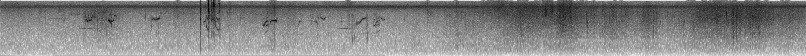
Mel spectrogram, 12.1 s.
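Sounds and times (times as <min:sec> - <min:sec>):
small birds chirping: 0:00.0 - 0:05.9
steady background hiss: 0:00.0 - 0:12.0
sharp clicks: 0:01.2 - 0:05.8.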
